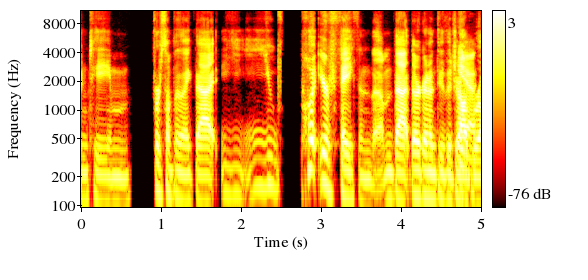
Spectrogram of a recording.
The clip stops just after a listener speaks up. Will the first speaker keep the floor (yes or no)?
yes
